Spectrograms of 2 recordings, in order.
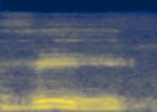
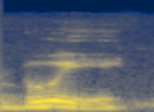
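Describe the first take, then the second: First: It begins with a true V sound. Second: It begins with a B sound, like bui. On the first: The speaker calls it right. "my V" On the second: The speaker calls it wrong. "their their buoy"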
